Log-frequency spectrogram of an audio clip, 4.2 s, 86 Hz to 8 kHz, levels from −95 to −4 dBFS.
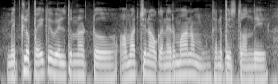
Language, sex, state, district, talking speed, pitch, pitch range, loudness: Telugu, male, Telangana, Hyderabad, 100 wpm, 130 Hz, 120-140 Hz, -18 LUFS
